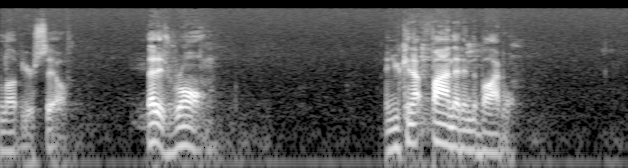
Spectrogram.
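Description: A man speaks with emphasis into a microphone, pausing between phrases.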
